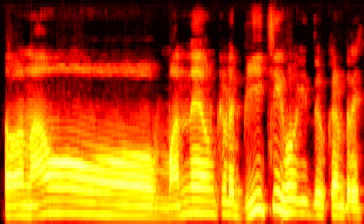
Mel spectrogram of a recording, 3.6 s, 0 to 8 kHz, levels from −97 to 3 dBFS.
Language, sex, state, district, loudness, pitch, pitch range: Kannada, male, Karnataka, Shimoga, -13 LUFS, 150 Hz, 130-165 Hz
